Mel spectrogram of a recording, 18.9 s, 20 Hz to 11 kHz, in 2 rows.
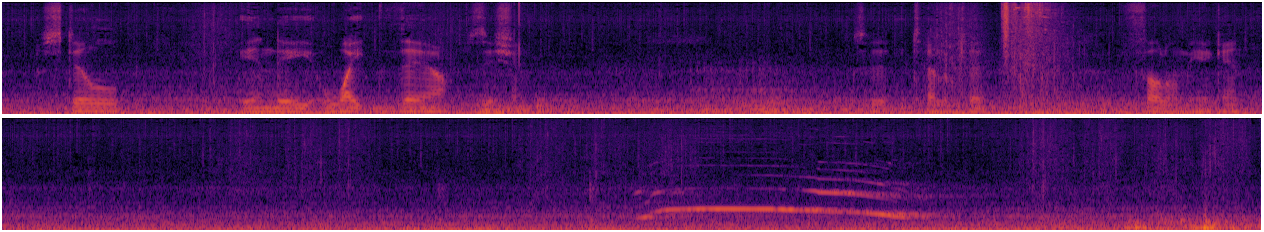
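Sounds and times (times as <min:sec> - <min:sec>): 
constant low rumble of wind: 0:00.0 - 0:18.8
speech: 0:00.3 - 0:01.2, 0:01.8 - 0:04.2, 0:06.4 - 0:07.8, 0:08.6 - 0:09.4
wolf howling: 0:14.1 - 0:16.8.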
